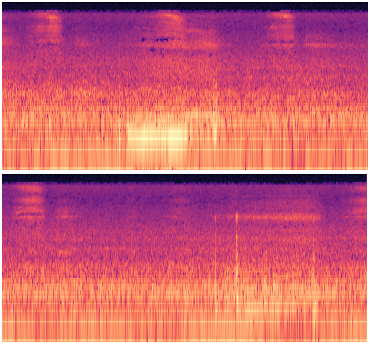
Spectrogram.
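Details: Sleeping pug snoring in a small room, one soft low rumbling snore near the start and a fainter one later, with quiet wheezy breathing and light background hum.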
